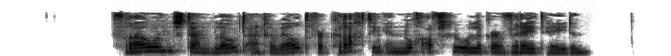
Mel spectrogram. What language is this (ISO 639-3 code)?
nld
